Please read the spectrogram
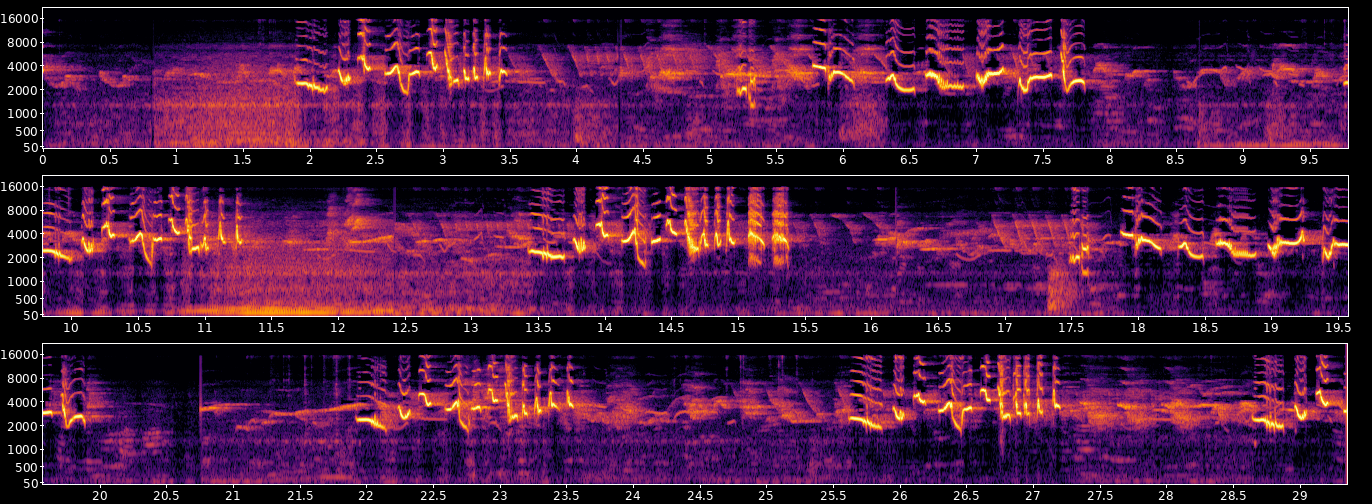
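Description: Oriental magpie-robin in full song: loud, varied whistled and chattering phrases in bursts of one to two seconds, repeated every few seconds.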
